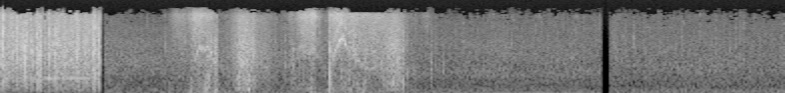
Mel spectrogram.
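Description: Rain pattering on a camping tarp, cutting off abruptly about a second in; then a few short rustles and splashes as a hand pushes up on the underside of the wet tarp, followed by a faint steady low hum.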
